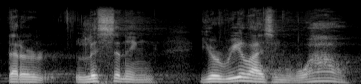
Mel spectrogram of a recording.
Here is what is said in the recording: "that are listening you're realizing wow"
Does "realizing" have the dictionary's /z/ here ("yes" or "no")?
yes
